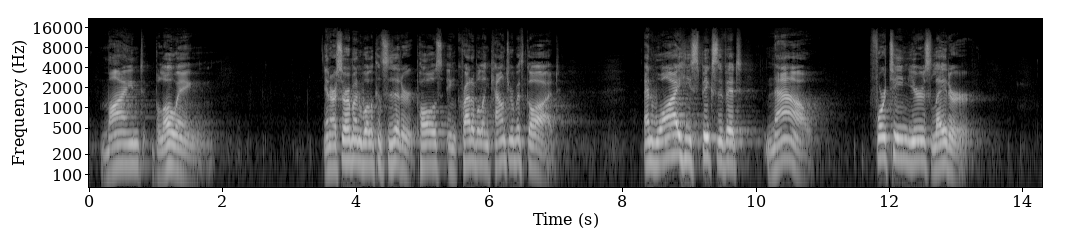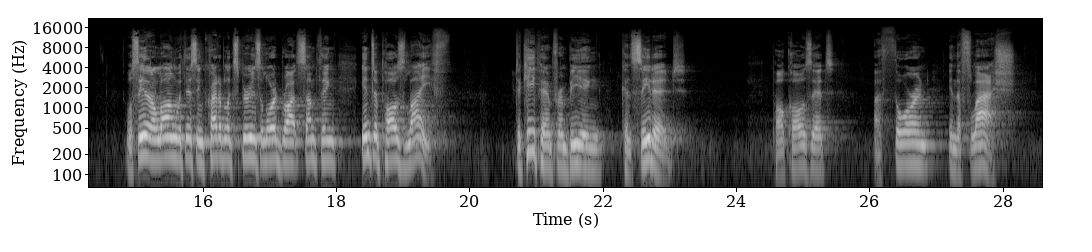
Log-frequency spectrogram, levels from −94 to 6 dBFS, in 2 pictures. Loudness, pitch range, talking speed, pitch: -26 LUFS, 145-170 Hz, 105 wpm, 155 Hz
